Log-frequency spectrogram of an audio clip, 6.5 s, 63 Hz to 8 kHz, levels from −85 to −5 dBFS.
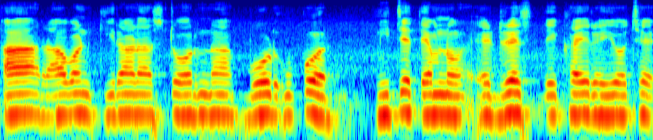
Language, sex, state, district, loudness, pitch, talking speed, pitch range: Gujarati, male, Gujarat, Gandhinagar, -20 LUFS, 155 Hz, 120 wpm, 150-155 Hz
